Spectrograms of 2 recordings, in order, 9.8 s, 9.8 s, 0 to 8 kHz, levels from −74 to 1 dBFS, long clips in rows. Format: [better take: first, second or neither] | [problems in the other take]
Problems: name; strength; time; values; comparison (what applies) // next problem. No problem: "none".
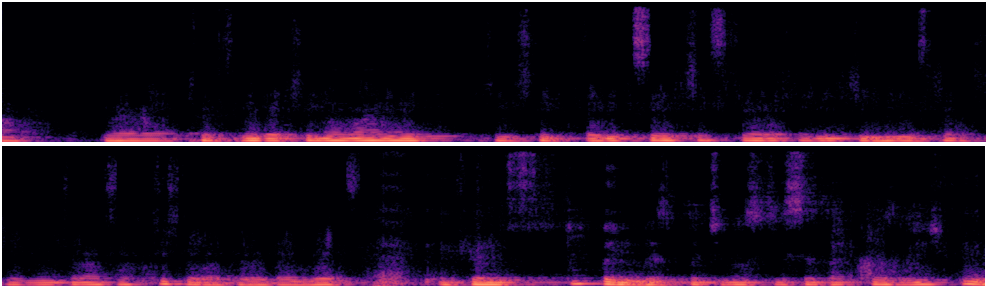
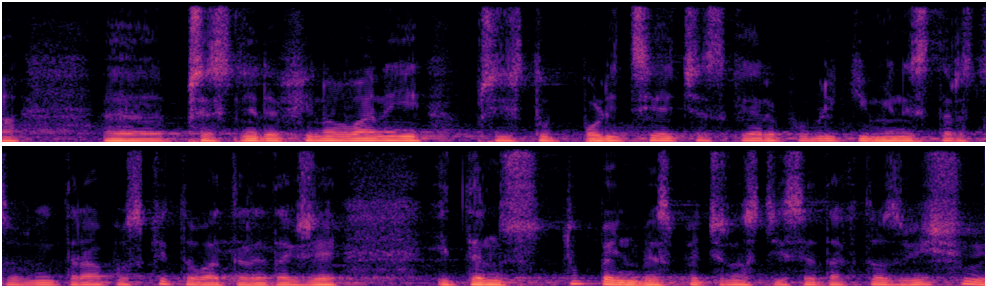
second | noise reduction (neural separator model SepFormer DNS4)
